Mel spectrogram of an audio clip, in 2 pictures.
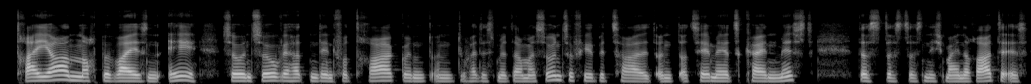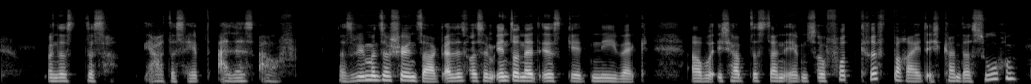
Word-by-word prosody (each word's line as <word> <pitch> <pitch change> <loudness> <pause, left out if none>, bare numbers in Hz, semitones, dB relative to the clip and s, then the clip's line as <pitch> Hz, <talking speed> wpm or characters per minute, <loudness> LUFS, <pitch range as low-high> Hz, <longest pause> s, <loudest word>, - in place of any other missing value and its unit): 3 165 +2 +4
Jahren 200 +3 +6
noch 170 -2 +1
beweisen: 155 -2 +3
„Ey, 170 0 +2 0.2
so 165 - +2
und 165 0 +2
so, 170 +1 +2
wir 165 - +2
hatten 160 0 -2
den 155 -1 0
Vertrag 165 +3 0
und 150 -1 -3
und 145 0 -6
du - - -10
hattest 150 0 -7
mir 140 - -1
damals 145 0 -2
so 180 - -1
und 205 0 0
so 180 - -3
viel 165 -3 -4
bezahlt 150 -3 -2
und 145 0 -3
erzähle 160 +2 0
mir 155 -1 +2
jetzt 150 - -3
keinen 150 -2 +2
Mist, 190 +5 -1 0.4
dass 160 -1 -1
dass 160 -3 -4
das 150 0 -6
nicht 150 -2 -5
meine 145 0 0
Rate 165 +4 +4
ist.“ 140 - -3 0.5
Und 155 -1 -1
das 155 0 -2
das 160 -2 -4 0.4
ja, - - -7
das - - -7
hebt 145 0 -8
alles 155 0 -4
auf. - - -13 0.4
Also, 140 +4 -6
wie 185 - +4
man 200 0 +5
so 200 -2 +4
schön 185 -1 +5
sagt: 135 -3 +2
„Alles, 165 +3 +3
was 165 -1 +1
im 160 - +1
Internet 175 -2 +5
ist, 160 0 0
geht 145 -1 -2
nie 150 -2 -2
weg.“ 135 -2 -3 0.4
Aber 145 0 0
ich 160 +2 -3
habe 160 0 +1
das 160 0 -3
dann 155 -1 +1
eben 150 +1 -3
sofort 165 +8 -3
griffbereit. 175 - -1
Ich - - -6
kann 165 0 -2
das 145 -1 -3
suchen 260 +3 -3
155 Hz, 205 wpm, -23 LUFS, 145-170 Hz, 0.5 s, Jahren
